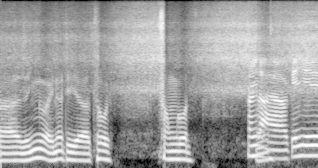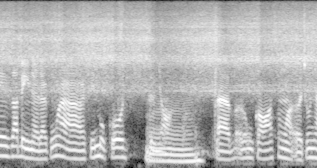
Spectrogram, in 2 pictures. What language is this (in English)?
Vietnamese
